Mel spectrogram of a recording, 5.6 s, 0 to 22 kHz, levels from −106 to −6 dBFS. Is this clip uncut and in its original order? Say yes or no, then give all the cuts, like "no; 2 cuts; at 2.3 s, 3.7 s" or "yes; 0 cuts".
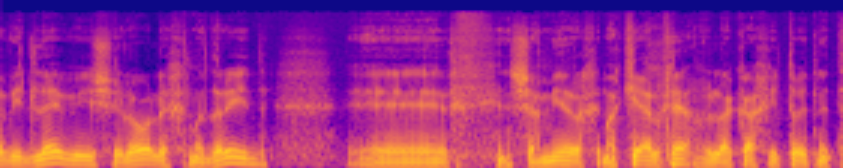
no; 3 cuts; at 1.2 s, 4.0 s, 4.4 s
